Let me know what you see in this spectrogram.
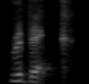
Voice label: "rebec", Indian

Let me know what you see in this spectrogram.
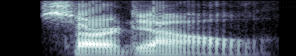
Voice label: "sardelle", American

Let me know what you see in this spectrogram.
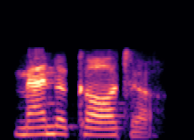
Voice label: "Magna Carta", Indian

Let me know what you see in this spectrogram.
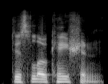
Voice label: "dislocation", American

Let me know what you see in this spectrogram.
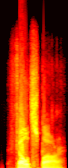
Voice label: "feldspar", American

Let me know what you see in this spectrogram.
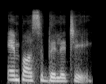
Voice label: "impossibility", Indian

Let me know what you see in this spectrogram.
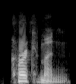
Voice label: "kirkman", American

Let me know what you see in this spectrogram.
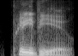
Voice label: "prevue", American

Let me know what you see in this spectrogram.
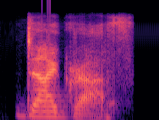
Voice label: "digraph", Indian

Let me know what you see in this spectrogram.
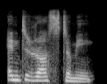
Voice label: "enterostomy", Indian

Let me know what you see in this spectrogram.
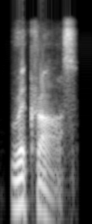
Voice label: "recross", British

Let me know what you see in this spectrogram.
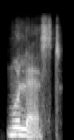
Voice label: "molest", Indian

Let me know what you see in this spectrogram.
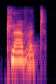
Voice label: "clavate", Indian

